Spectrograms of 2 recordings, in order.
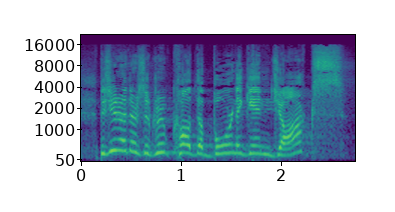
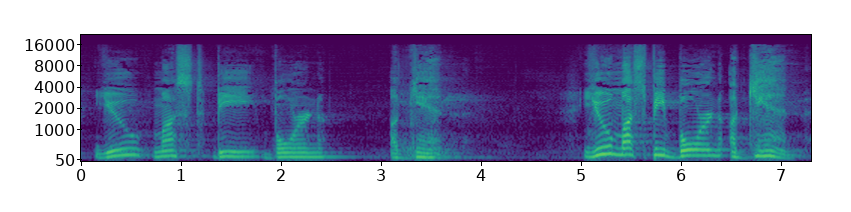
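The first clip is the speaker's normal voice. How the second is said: slow solemn declaration; 8 semitones lower, 3 dB quieter, much slower than usual. Retold or imitated. Jesus' answer, slow and grave.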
